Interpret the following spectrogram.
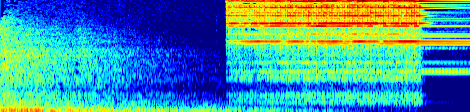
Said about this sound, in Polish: Dźwięk telefonu, który rozbrzmiał w jednym z pomieszczeń na komisariacie w Corning, wyrwał pracujących nad materiałami dowodowymi mężczyzn ze skupienia.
